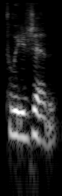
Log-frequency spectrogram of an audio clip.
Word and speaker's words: Telizyn: name yeah so that my last name is talisian and though it's read in um english as zinn it's because it was misspelled when it translated from cyrillic so my background is ukrainian um and so talishin is is how you pronounce it so infinity design based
